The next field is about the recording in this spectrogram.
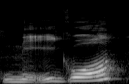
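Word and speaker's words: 美国: just based on sound the chinese word for country is guo so america is meguoa and england is ingua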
